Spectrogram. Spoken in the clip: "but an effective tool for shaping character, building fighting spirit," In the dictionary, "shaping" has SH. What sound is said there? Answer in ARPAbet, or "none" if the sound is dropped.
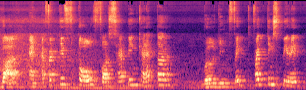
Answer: S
